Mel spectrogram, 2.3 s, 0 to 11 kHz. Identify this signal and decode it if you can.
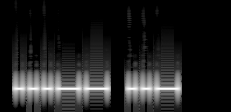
Morse code, heard as a keyed tone, about 17 wpm, 700 Hz. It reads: 3U
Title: Single-Letter Single-Number 17wpm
